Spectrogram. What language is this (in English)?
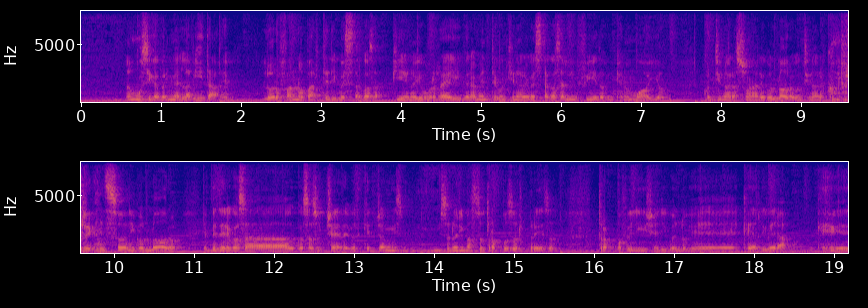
Italian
